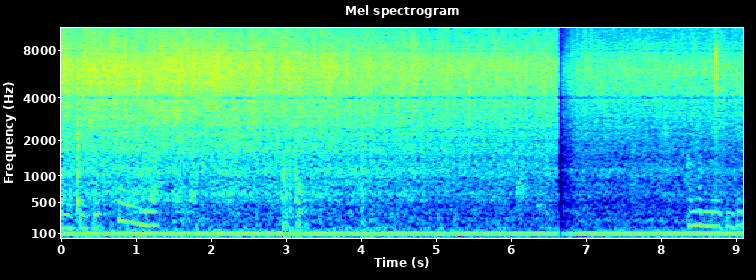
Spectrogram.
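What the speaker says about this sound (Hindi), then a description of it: "जिंजर गार्लिक का पेस्ट डालना और इसको अच्छी तरह से मिक्स कर लेंगे" Ginger garlic paste sizzles and fries steadily in a pan with dry fruits, a constant close hiss with faint stirring clinks, ending in a brief pause before the frying resumes.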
